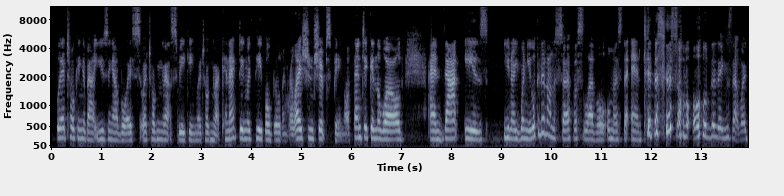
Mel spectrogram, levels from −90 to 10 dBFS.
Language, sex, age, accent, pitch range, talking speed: English, female, 20-39, Australian, 190-220 Hz, 200 wpm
